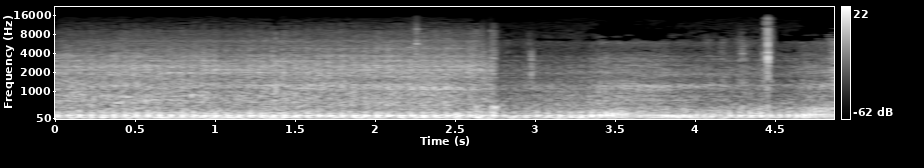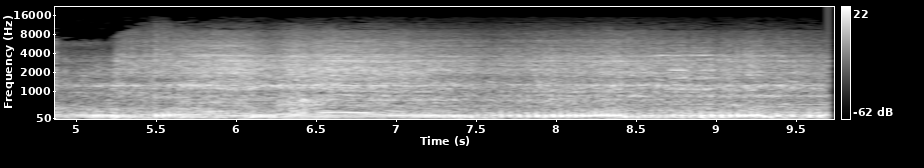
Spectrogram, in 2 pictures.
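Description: KTM 200 cc single-cylinder motorcycle engine idling steadily. About six to seven seconds in, a blip of the throttle raises the pitch and lets it fall back to idle.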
